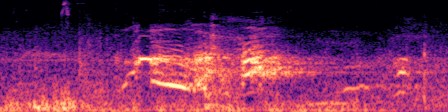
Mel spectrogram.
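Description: A child's brief, high-pitched excited squeal a little under a second in, its pitch bending and falling, while children go down a plastic playground slide.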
